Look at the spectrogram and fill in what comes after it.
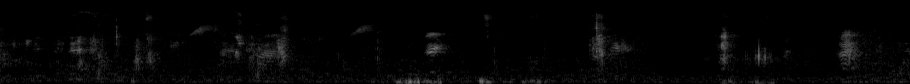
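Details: Brady, a monkey at Angkor Wat Park, cries as monkey Rose disciplines him; repeated shrill, harsh squeals and screeches in uneven bursts, with muffled low thuds between them.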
